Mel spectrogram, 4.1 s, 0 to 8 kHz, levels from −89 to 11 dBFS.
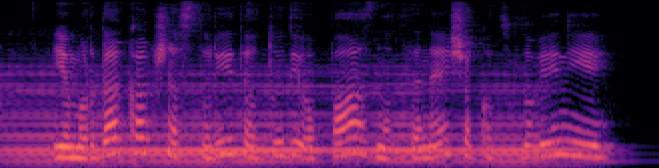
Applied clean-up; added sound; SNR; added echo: neural mask model RNNoise.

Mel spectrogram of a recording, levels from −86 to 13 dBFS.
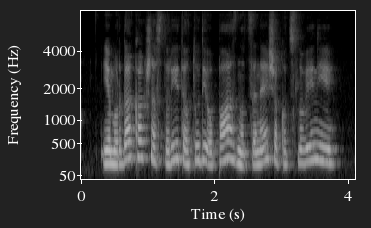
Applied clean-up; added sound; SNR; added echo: none; none; none; none.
